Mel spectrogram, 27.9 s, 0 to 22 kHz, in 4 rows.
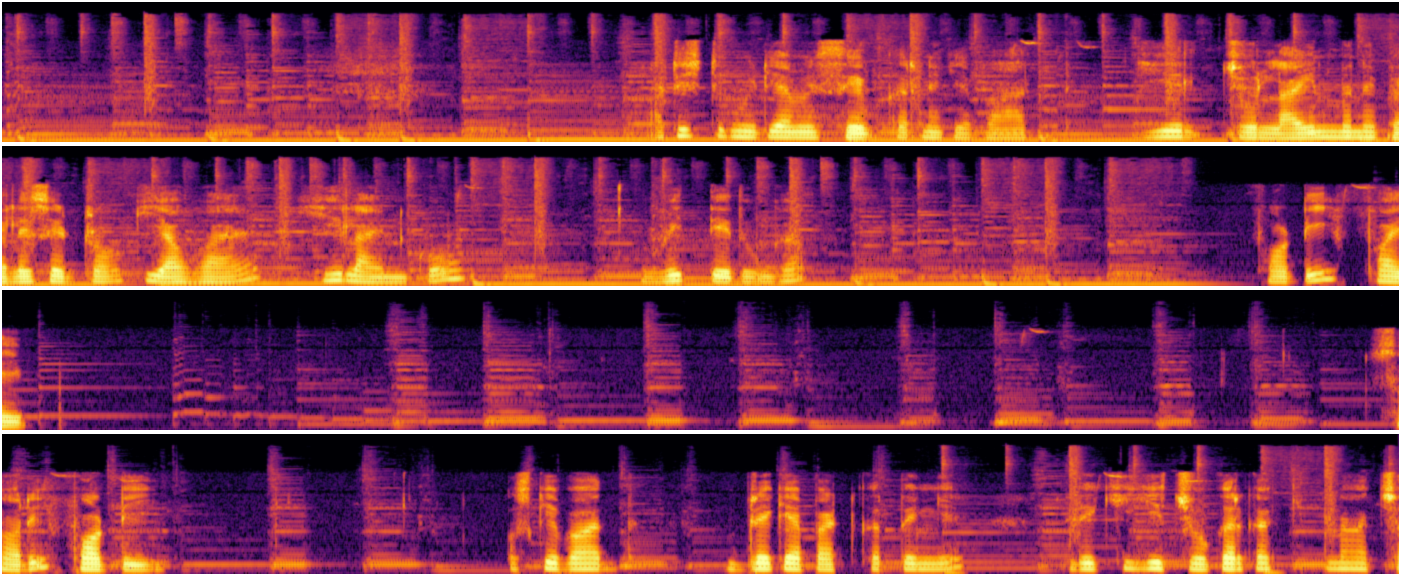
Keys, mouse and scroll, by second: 1.6 scroll down 1, 2.8 space, 3.8 click, 4.3 scroll up 1, 5.8 i, 7.0 click, 18.2 click, 18.6 space, 19.1 click, 19.8 scroll up 1, 21.0 click, 21.6 right click, 23.9 click, 27.7-27.9 scroll down 1.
